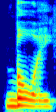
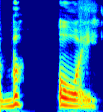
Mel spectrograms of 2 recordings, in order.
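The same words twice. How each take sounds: First: Said in the usual way. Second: B-oy split after the b; sounded out. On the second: Shown as a demonstration. Teacher breaks down picture word, b-oy in parts. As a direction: slowly say b, pause, then oy. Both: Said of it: "Did you hear a".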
